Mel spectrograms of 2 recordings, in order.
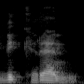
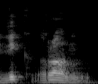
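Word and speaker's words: ذكرا: So it won't be ran, it won't be dhikran, it will be dhikran with a rounder mouth.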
